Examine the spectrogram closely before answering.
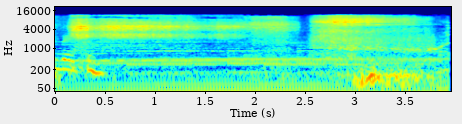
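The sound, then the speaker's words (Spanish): Deep breathing in and out at the opening of a group prayer: long, airy breaths, with a soft, steady tone underneath. “Respira profundo. Sácalo. Respira profundo otra vez.”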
